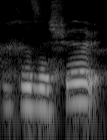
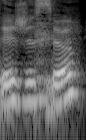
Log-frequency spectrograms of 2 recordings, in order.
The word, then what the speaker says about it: Regisseur: wo der Regisseur. Regisseur. – Regisseur. ja, meine Aussprache.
